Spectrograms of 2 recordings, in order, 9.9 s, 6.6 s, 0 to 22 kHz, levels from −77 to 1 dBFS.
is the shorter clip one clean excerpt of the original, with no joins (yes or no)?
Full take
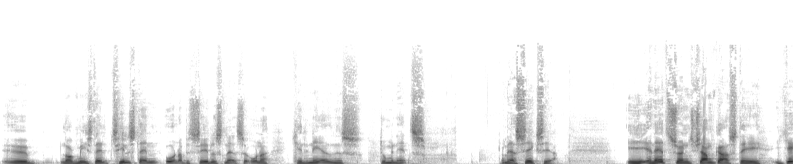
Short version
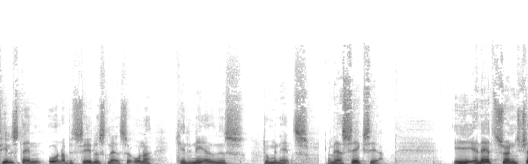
no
